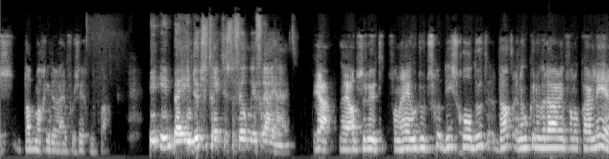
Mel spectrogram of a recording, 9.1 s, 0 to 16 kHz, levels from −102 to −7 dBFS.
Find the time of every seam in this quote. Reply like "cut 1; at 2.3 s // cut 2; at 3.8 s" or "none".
cut 1; at 5.8 s

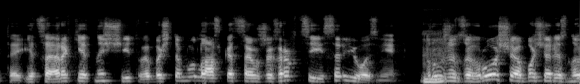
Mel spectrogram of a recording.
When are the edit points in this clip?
cut 1; at 4.0 s

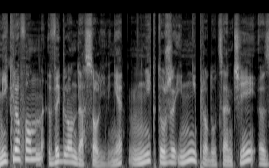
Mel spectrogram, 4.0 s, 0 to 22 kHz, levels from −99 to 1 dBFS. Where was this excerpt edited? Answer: cut 1; at 1.8 s

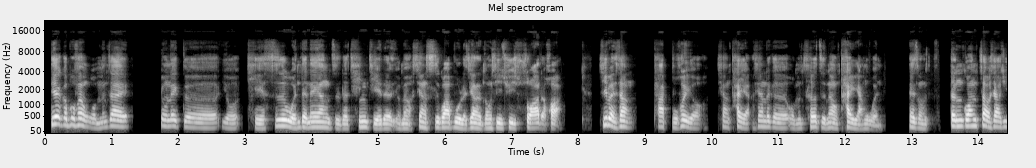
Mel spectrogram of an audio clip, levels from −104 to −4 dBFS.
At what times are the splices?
none

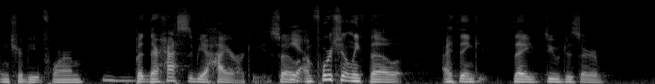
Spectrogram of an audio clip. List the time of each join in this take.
cut 1; at 1.3 s // cut 2; at 3.6 s

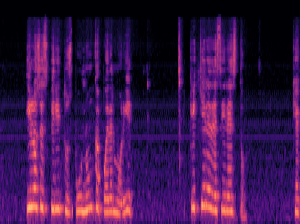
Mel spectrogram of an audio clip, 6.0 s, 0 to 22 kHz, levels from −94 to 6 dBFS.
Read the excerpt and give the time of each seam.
cut 1; at 1.4 s // cut 2; at 3.6 s

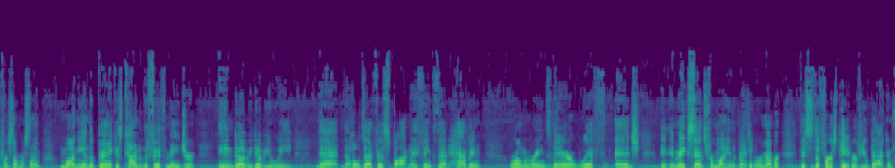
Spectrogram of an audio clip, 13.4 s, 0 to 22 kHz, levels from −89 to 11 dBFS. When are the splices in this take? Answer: cut 1; at 9.2 s // cut 2; at 11.2 s

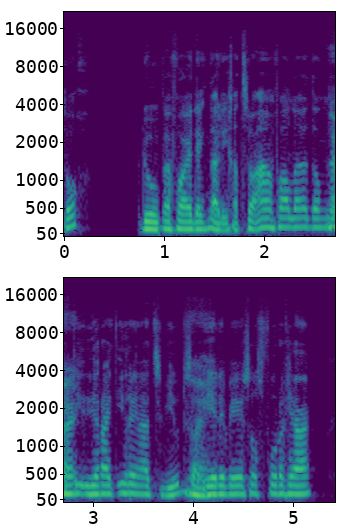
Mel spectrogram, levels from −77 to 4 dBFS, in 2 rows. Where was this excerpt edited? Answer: cut 1; at 0.9 s

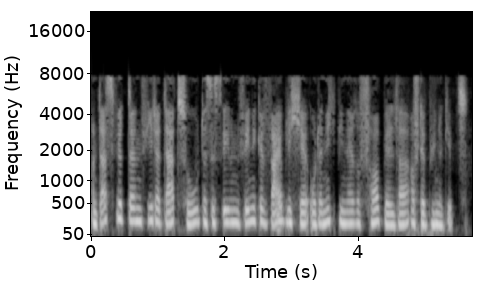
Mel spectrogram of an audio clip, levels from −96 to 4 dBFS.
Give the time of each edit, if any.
none

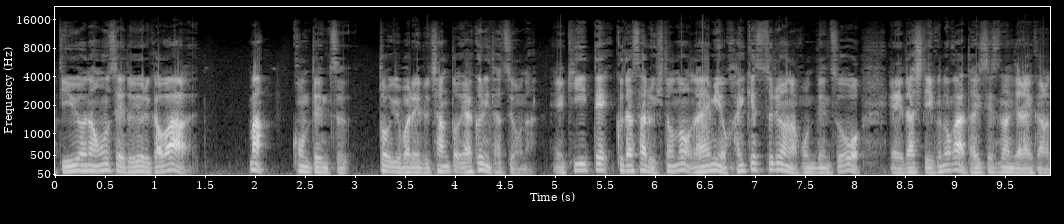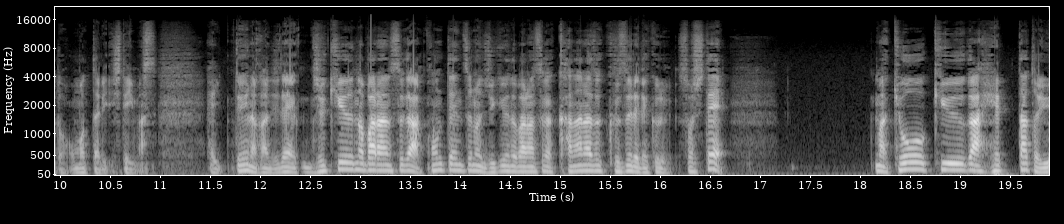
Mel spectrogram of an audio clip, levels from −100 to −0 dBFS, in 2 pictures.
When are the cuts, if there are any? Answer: cut 1; at 12.4 s

